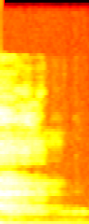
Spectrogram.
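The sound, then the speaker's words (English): A single sneeze, a sudden airy burst that fades quickly into a breathy tail. It is fairly soft and heard on its own, with no talking. “Bless you.”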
